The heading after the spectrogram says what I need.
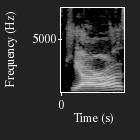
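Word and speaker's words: Chiara: Hi guys, my name's Kiara, spelt with a CH, so everyone calls me Chi.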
